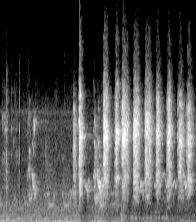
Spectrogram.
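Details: Budgies chirping: soft chatter at first, then a run of about a dozen sharp, high chirps in even rhythm, roughly five per second.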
